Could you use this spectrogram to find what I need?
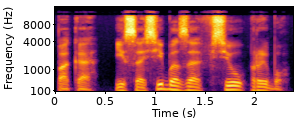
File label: "so long", Russian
